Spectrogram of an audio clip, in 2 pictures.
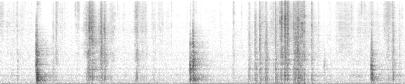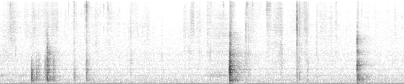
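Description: A deck of oracle cards being shuffled and handled by hand, giving irregular, separate taps and knocks with a short rustle of the cards about four seconds in.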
